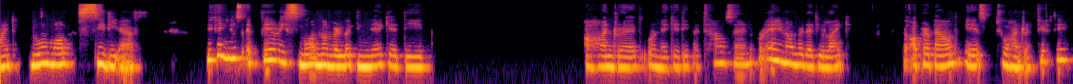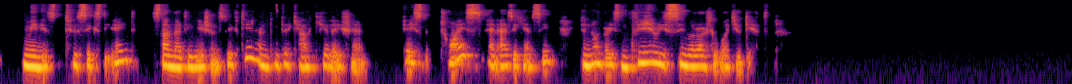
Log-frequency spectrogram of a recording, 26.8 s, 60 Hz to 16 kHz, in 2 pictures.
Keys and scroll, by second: 1.2 Return, 6.5 1, 8.2 0, 9.5 0, 10.4 0, 11.2 Down, 13.4 Down, 14.6 Down, 16.1 Down, 16.8 Return, 18.0 Return.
